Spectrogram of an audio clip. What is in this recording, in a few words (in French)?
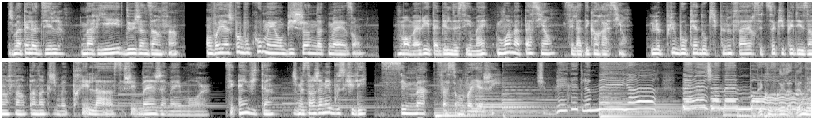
voix femmes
